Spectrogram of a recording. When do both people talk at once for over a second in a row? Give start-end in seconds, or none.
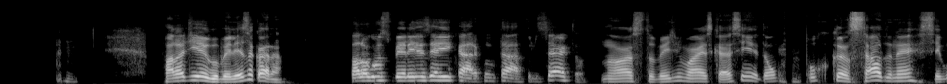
none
